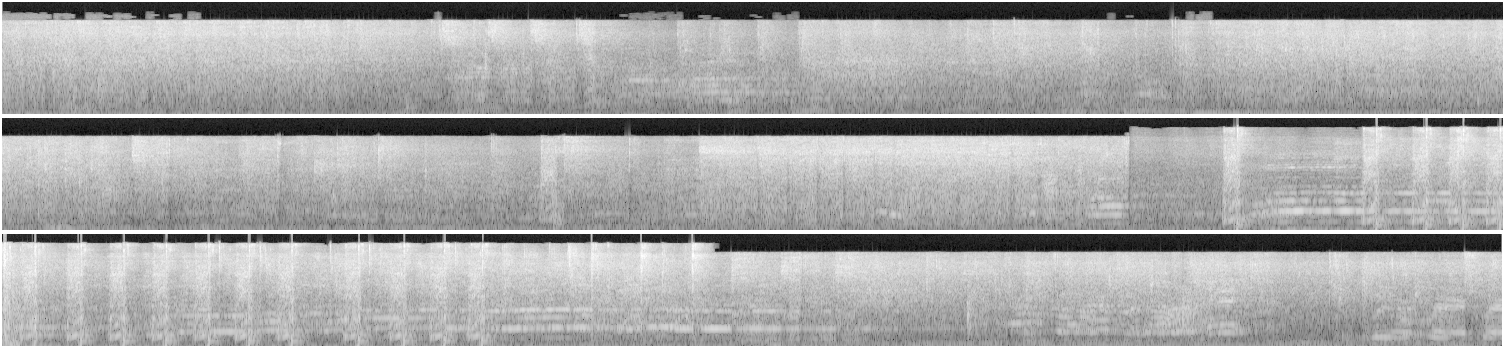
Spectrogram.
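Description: Airsoft guns firing in an indoor arena over steady background noise, with a dense run of rapid sharp shots from about a third of the way in to past the middle.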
